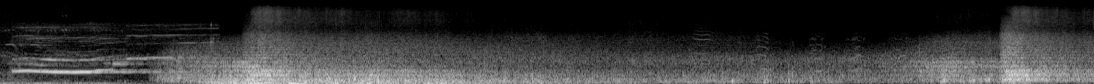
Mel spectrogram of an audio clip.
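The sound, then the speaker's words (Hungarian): Plastic waste rustled and shifted to imitate sea waves, giving a loud, surging wash of noise that swells and recedes, after a brief tonal, horn-like note at the start. “Amit hallottál, az nem tenger volt, hanem műanyag szemét, mert hamarosan több műanyag lesz a tengereinkben, mint hal.”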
